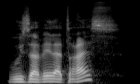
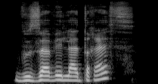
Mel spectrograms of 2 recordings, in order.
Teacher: Because vous ends in S, we have a liaison between vous and avez.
